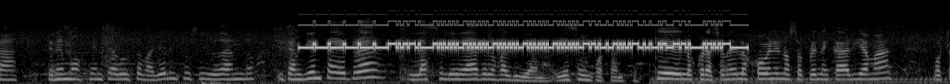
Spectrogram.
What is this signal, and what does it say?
RTTY (50 baud, 450 Hz shift), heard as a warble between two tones, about 2350 Hz centre. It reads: RYRYRYRYRY QRZ? DE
